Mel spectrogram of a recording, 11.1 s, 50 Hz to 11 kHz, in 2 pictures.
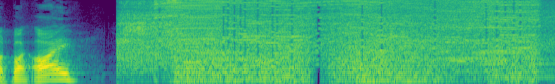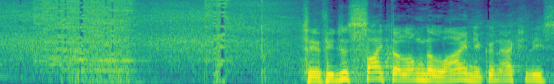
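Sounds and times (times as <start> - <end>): angle grinder grinding metal: 1.2 - 8.7, 9.7 - 11.0.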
